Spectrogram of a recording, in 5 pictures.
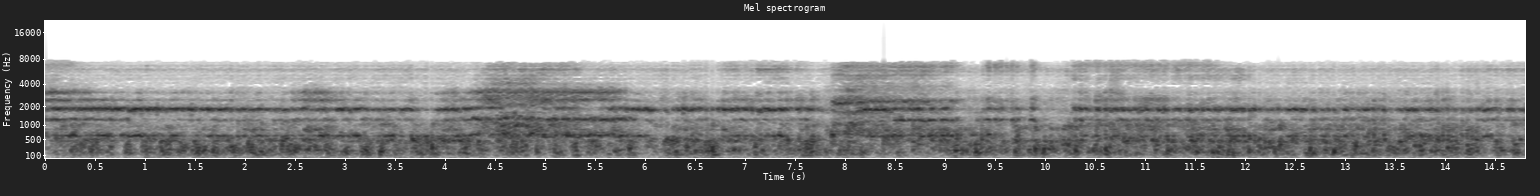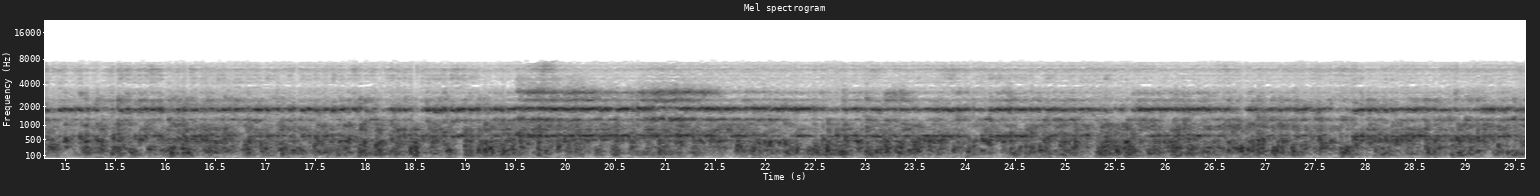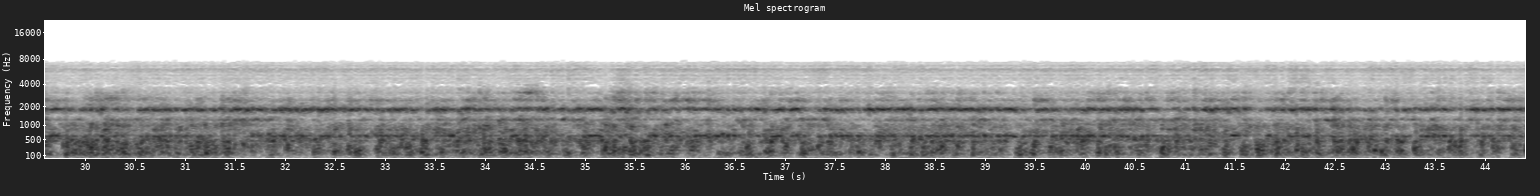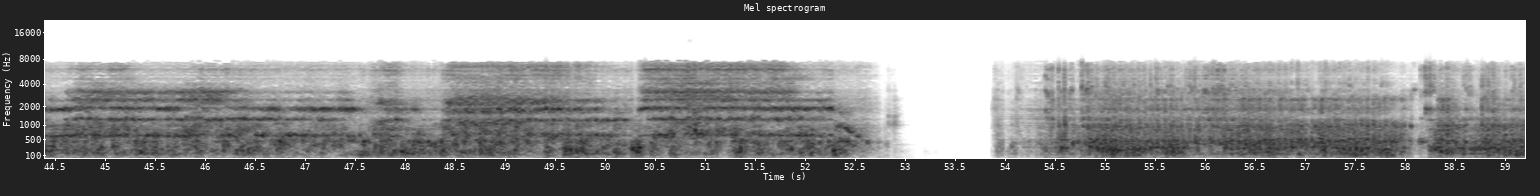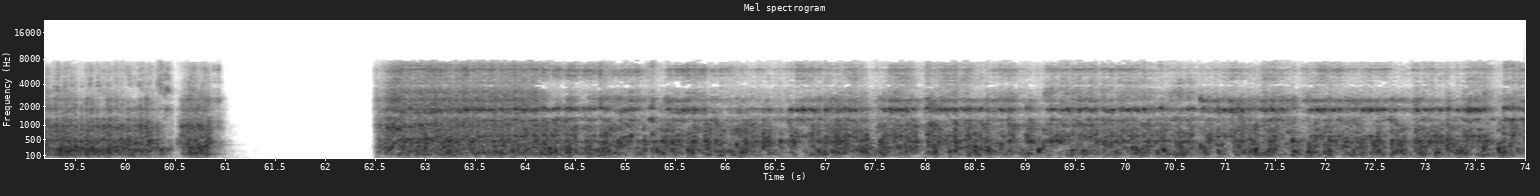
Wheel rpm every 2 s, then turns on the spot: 160, 160, 160, 160, 160, 160, 160, 160, 160, 160, 160, 160, 160, 160, 160, 160, 160, 160, 160, 160, 160, 160, 160, 160, 160, 160, 50, 10, 20, 20, 10, 70, 160, 160, 160, 160, 160.
54-62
